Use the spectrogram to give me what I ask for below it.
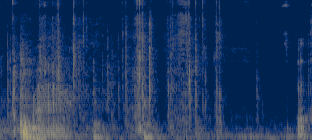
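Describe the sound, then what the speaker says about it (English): SteelSeries Prism keycaps pressed onto a keyboard, a handful of small plastic clicks and taps, close and quiet, with soft handling noise between them. "All the keys are off, so start putting the keycaps on now."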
